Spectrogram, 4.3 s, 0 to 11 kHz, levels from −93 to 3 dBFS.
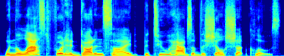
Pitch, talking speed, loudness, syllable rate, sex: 245 Hz, 210 wpm, -20 LUFS, 4.8 syllables/s, female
